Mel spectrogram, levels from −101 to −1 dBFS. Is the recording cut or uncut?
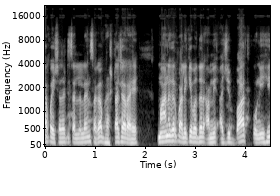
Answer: uncut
